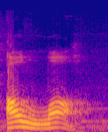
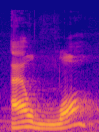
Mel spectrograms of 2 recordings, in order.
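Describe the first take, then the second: First: The first vowel is thick, sounding like 'o'. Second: The first vowel is thin, sounding like 'a'. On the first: The speaker calls it wrong. "Contoh bacaan yang salah, yaitu dengan menebalkan fathahnya" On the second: The speaker calls it right. "harusnya yang betul adalah A"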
